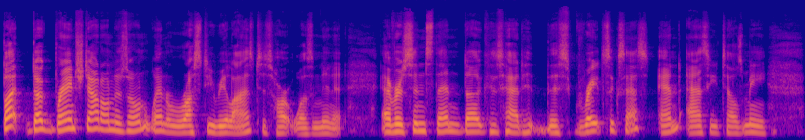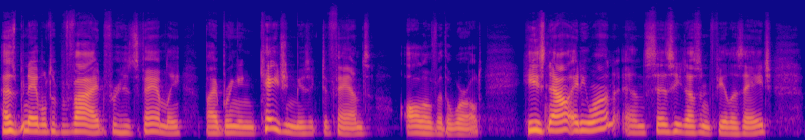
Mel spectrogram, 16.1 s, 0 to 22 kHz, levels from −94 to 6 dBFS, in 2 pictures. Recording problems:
none

